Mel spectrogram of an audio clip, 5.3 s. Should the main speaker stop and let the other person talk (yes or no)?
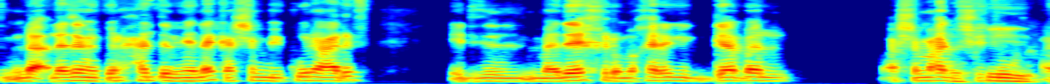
no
